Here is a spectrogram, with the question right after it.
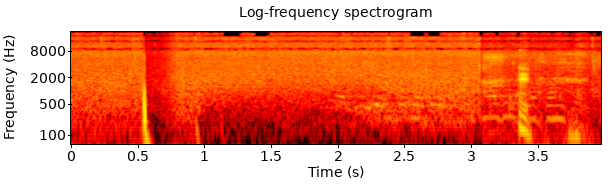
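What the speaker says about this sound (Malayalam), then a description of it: "മഴ പെയ്യുന്നുണ്ട് മഴ പെയ്യുന്നുണ്ട്" Steady rain hisses throughout as a dense wash of noise, with a couple of sharp drips or knocks and faint voices in the background.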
